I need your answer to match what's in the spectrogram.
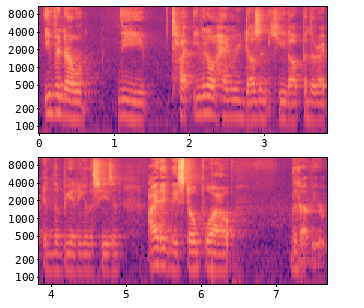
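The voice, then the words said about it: Sick, congested-sounding voice. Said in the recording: “my voice is, not that lethargic, mainly because I'm kind of sick right now. I think I have a cold”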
